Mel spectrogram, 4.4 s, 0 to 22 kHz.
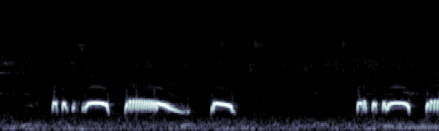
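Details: Crisp 'mersik' spotted dove in the 'kuk 1' style. It gives one full phrase of stuttered notes, an arched coo, a long downward-sliding coo and a short final coo, then after a pause begins the phrase again with stutters and an arched coo.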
